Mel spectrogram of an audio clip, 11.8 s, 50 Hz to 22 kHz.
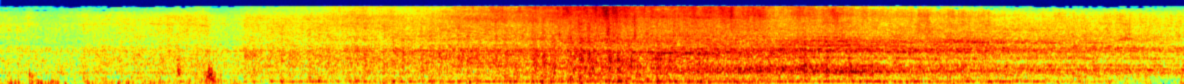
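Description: LNER B1 4-6-0 steam locomotive 61306 Mayflower and its coaches passing at speed, the rumble of wheels on rail with some clickety-clack. It grows to its loudest about six seconds in as the engine goes by, then fades as the coaches pass and draw away.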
